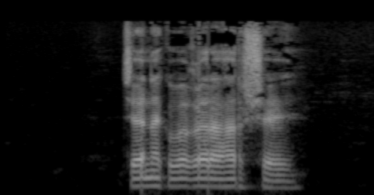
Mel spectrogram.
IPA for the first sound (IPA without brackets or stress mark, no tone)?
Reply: t͡ʃ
